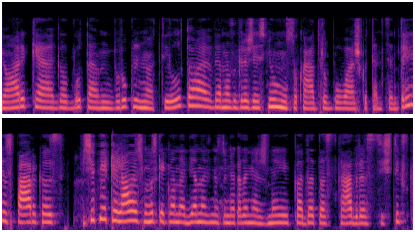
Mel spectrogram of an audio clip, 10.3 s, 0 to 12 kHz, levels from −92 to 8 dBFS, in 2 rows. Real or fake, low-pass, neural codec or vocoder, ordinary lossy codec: fake; 7.2 kHz; codec, 16 kHz, 2 kbps, FreqCodec, larger model; AAC, 32 kbps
